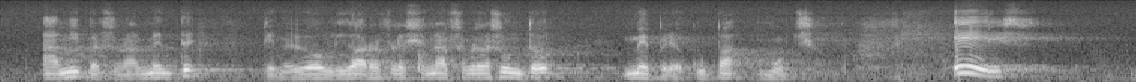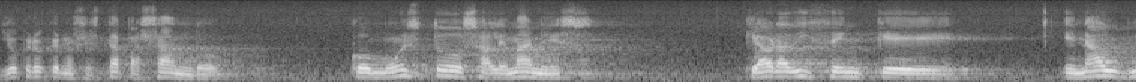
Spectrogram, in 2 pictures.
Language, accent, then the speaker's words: Spanish; Balearic Islands, Spain; salvo, yo soy mallorquín, salvo las Islas Baleares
